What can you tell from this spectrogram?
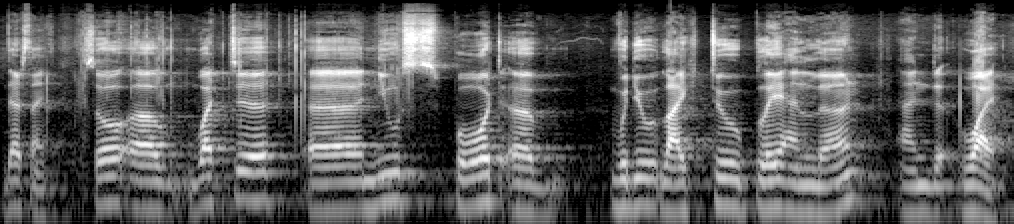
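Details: Adult male who has stammered since age two, giving a speech at a stammering-support public-speaking session; stuttering.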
